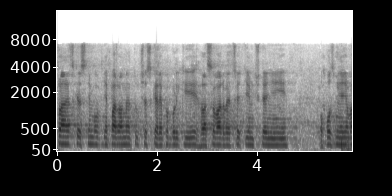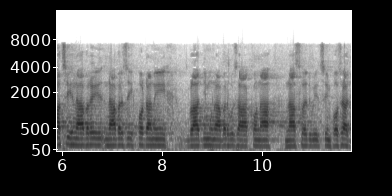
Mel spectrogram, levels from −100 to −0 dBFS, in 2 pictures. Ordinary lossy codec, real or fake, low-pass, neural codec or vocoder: AAC, 48 kbps; real; 7.2 kHz; none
